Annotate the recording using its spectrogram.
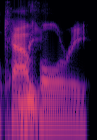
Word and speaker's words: cavalry: Okay, so just say it. Cavalry. That's how you say it, yes.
